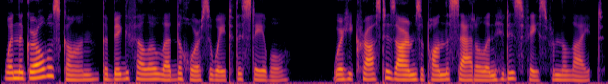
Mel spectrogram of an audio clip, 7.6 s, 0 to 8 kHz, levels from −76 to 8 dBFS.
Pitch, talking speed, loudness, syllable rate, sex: 180 Hz, 235 wpm, -18 LUFS, 5.5 syllables/s, female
